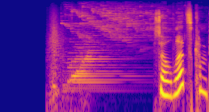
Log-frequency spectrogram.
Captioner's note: bells twinkle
